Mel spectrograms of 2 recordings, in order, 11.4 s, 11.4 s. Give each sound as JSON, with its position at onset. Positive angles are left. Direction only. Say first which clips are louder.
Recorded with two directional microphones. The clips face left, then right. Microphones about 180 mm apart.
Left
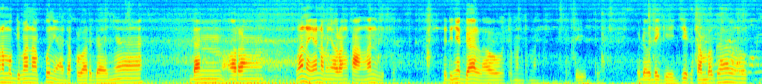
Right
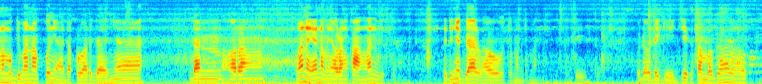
{"t": 0.0, "sound": "speech", "louder": "even", "side_deg": 5}
{"t": 9.6, "sound": "speech", "louder": "left 1 dB", "side_deg": 10}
